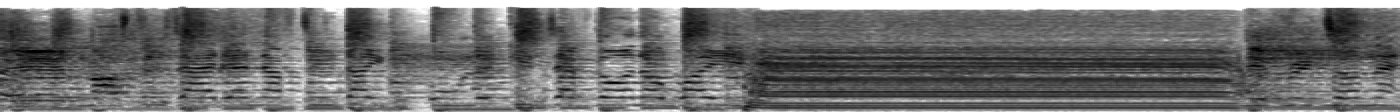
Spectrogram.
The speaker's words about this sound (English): If you can work out what's going on underneath this foghorn. Have a listen.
